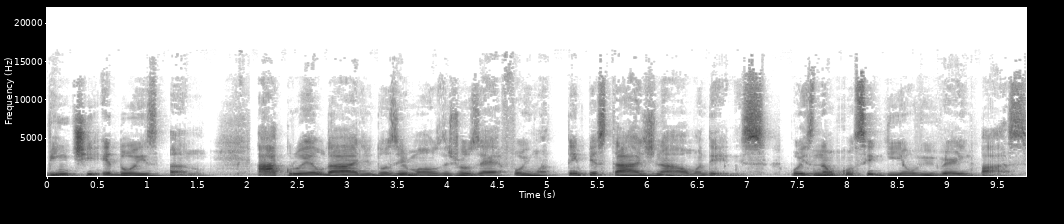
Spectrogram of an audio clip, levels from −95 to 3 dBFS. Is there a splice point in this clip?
yes; 2 cuts; at 2.0 s, 7.3 s

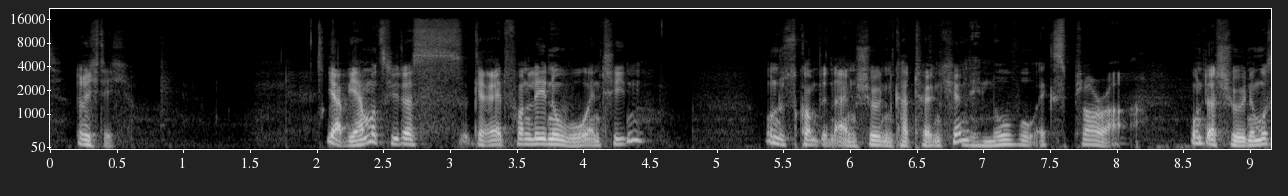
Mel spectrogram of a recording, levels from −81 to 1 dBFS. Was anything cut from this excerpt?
no; 0 cuts

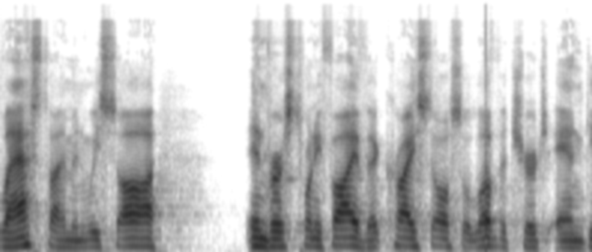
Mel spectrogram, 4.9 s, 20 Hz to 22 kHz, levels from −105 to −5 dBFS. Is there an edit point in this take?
no; 0 cuts

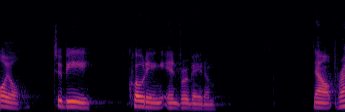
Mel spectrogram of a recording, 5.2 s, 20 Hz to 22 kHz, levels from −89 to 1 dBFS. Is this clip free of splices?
yes; 0 cuts

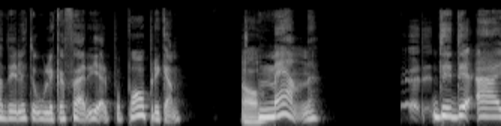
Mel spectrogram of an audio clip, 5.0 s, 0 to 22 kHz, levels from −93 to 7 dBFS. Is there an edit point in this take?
no; 0 cuts

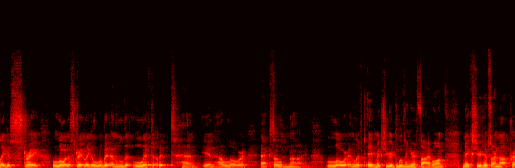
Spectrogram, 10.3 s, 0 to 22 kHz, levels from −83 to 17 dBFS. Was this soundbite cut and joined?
yes; 3 cuts; at 3.2 s, 5.6 s, 7.9 s

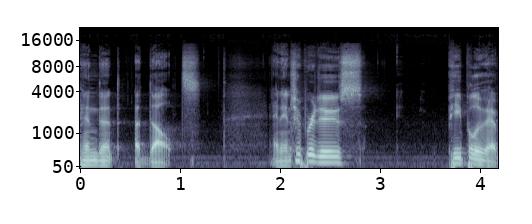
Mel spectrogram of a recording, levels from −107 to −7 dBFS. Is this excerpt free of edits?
no; 1 cut; at 2.1 s

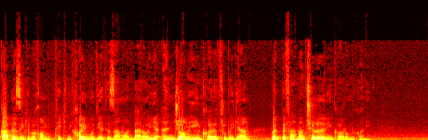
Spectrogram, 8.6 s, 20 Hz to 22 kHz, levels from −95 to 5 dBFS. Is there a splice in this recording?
no; 0 cuts

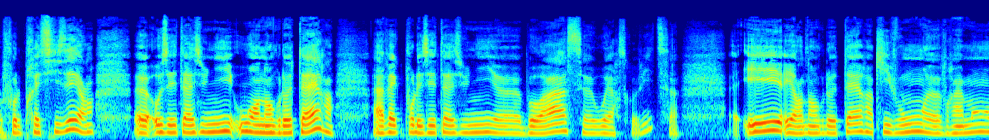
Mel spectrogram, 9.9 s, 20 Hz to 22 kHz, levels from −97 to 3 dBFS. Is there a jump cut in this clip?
yes; 2 cuts; at 7.8 s, 8.7 s

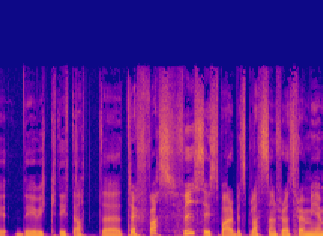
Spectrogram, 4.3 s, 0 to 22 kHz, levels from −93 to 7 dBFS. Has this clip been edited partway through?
no; 0 cuts

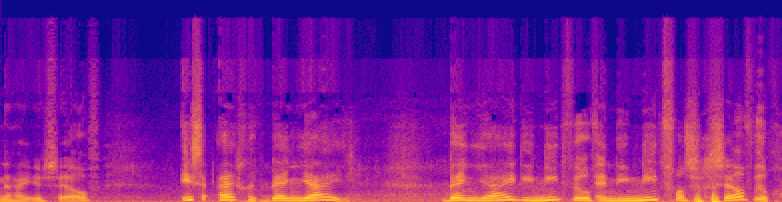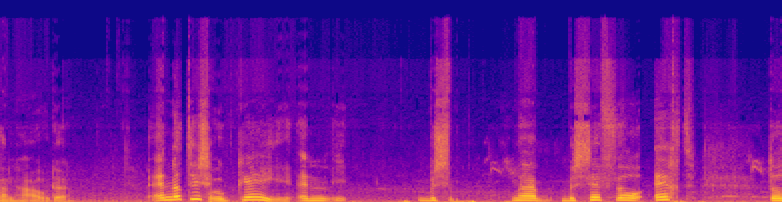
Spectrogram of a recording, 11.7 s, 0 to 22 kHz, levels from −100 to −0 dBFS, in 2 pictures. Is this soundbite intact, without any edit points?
no; 5 cuts; at 1.2 s, 1.9 s, 4.4 s, 6.9 s, 7.4 s

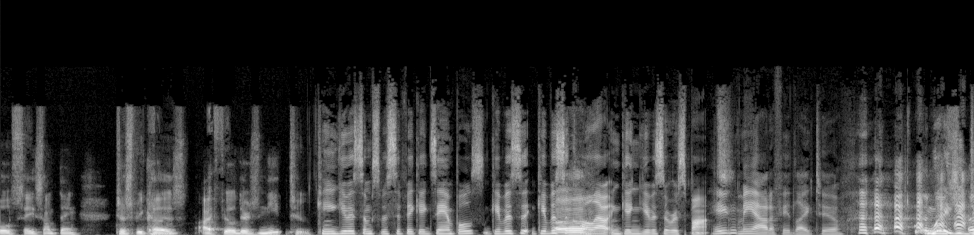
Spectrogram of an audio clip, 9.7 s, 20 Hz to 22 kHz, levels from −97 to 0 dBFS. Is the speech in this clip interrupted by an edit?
yes; 2 cuts; at 1.9 s, 7.4 s

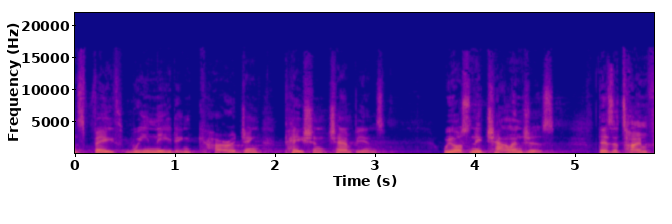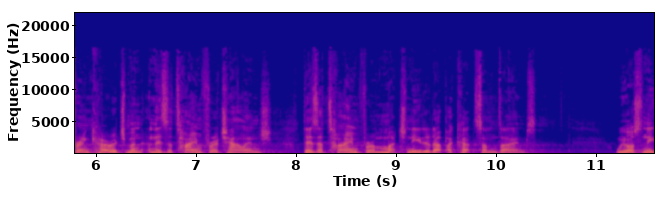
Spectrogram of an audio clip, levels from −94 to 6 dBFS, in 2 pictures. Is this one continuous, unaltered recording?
yes; 0 cuts

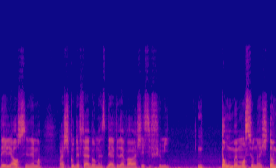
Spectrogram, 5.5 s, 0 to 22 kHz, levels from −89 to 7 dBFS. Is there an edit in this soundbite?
no; 0 cuts

